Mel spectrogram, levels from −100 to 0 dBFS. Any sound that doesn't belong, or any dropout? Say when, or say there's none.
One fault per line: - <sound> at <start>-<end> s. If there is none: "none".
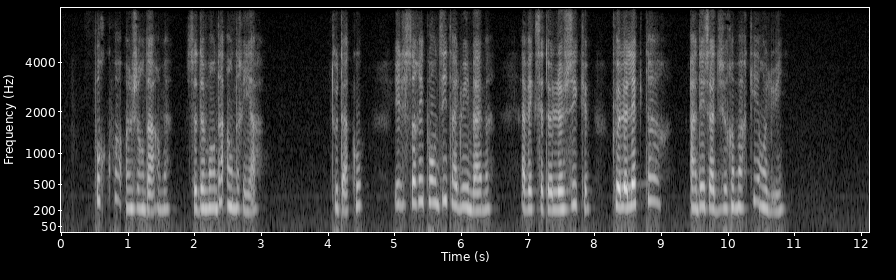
none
